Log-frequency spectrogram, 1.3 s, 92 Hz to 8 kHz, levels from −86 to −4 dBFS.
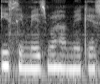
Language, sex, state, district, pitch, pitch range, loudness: Hindi, female, Chhattisgarh, Jashpur, 210 Hz, 210-220 Hz, -15 LUFS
